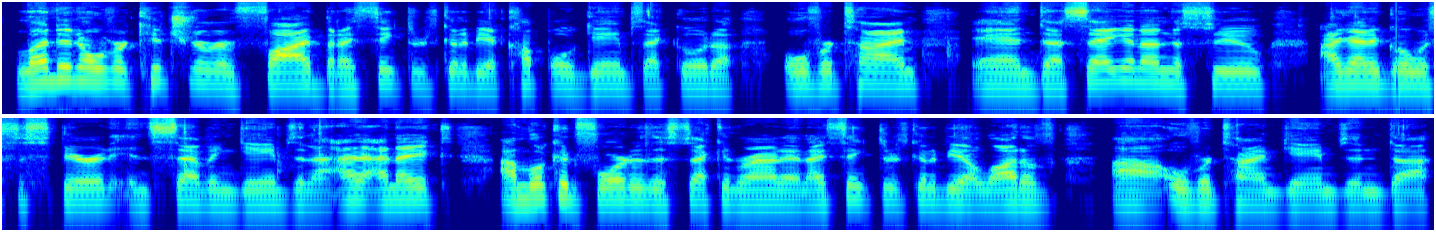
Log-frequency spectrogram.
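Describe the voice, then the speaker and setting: A man's voice: on the high side, steady tone, a little fast, hardly any pauses, a bit bright, dry recording, studio quality. A man hosting a sports talk show and interview.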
